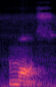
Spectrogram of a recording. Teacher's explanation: the girl also didn't pronounce the diphthong O, because in Japanese they use just pure vowels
